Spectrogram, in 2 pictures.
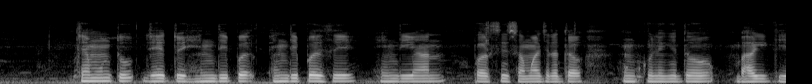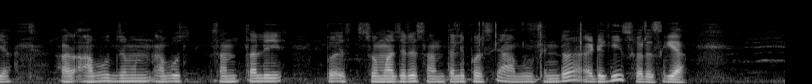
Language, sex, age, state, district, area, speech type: Santali, male, 18-30, West Bengal, Purba Bardhaman, rural, spontaneous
